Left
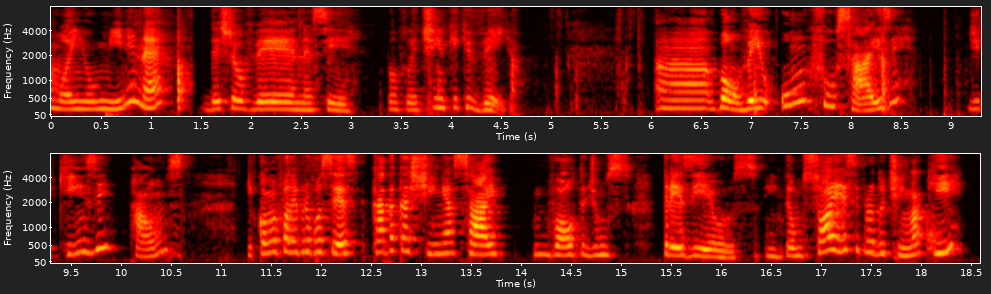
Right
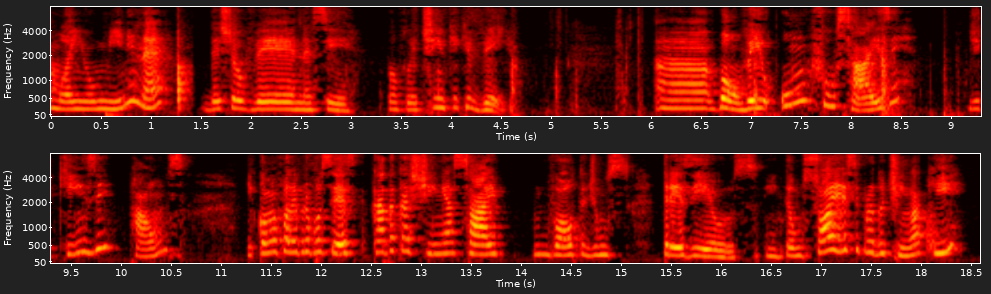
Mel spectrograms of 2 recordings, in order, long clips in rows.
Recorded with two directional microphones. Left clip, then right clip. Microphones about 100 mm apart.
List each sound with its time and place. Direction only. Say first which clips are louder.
0.0 s speech: left 2 dB; 10° left (ahead or behind)
1.6 s speech: left 2 dB; 10° left (ahead or behind)
5.9 s speech: left 2 dB; 20° left (ahead or behind)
